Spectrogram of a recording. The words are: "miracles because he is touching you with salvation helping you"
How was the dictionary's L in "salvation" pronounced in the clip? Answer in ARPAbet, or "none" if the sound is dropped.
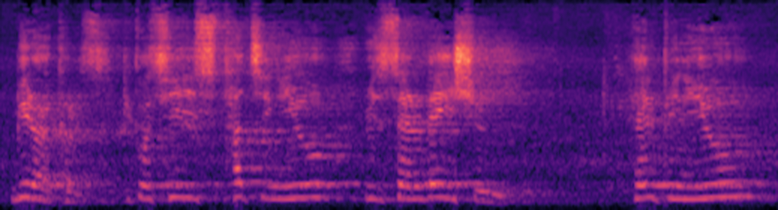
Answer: L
